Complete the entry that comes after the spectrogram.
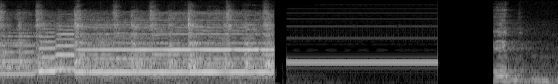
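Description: A telephone emits one long, steady electronic beep lasting about a second and a half, preceded by loud music and followed by silence and then a burst of other noise.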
